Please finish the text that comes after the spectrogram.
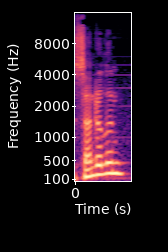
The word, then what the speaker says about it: Sunderland: But I know this does somewhat lead into your album because where you're from, where you're based, do you pronounce it Sunderland?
